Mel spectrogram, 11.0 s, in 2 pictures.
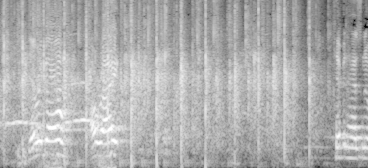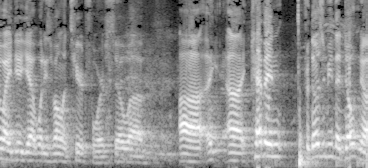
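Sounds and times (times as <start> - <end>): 
audience applause: 0.0 - 5.3
speech: 0.4 - 2.0, 5.0 - 11.0.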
